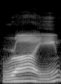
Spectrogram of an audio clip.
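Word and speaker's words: rhyme: নেই এখানে বলা হয়েছে রাইম উচ্চারণটা দেখি আমরা রাইম যার অর্থ হচ্ছে কবিতা তো রাইমের ক্ষেত্রে এখানে কিন্তু শুধু আর এর উচ্চারণ করা হয়েছে এইচ এর উচ্চারণ করা হয়নি আমরা রাহ এরকম কোন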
